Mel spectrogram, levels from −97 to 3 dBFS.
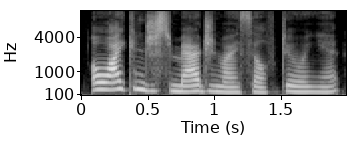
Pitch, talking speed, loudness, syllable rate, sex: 225 Hz, 240 wpm, -19 LUFS, 6.7 syllables/s, female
